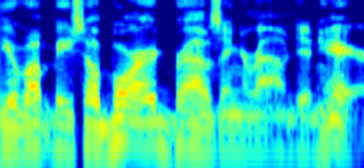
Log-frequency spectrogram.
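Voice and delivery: flat, weary, cold, unsympathetic low monotone. Reading a character's reply to the narrator, in a cold, tired monotone. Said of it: "In that monotonous voice".

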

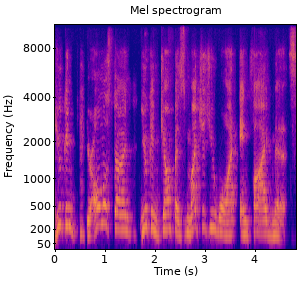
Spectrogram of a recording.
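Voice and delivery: put-on irritated voice. Retelling what an annoyed tester told a child: imitating an annoyed tester. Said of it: "her voice changes".

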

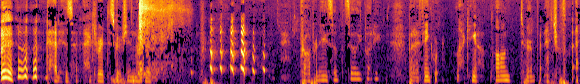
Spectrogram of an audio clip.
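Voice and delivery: soft, hushed close-mic radio voice. Hosts doing a comedy bit, speaking quietly right up close to the microphone. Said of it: "people talking quietly into a microphone, like really up close".

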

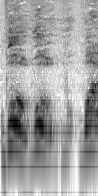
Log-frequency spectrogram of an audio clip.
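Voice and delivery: mock-confused, acted puzzled tone. Retelling how a guy who just woke up reacted, imitating someone acting confused. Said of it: "he's like acting all confused".

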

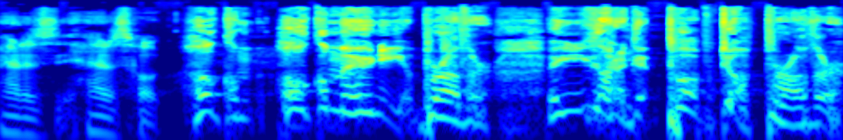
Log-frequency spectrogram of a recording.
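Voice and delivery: rough wrestler-style voice. Showing how a Hulk Hogan impression should go, gruff Hulk Hogan impression. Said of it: "he's a gruff man".

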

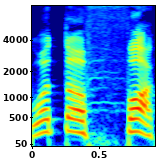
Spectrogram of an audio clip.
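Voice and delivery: high, loud, slow, outraged shout. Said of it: "was like".

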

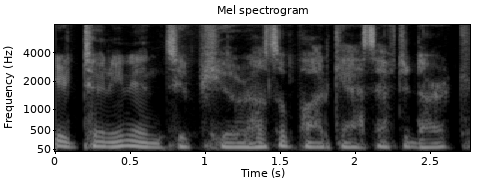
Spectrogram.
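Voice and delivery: very low late-night FM radio DJ voice. Reading a negotiation book's chapter two, the host demonstrates the late-night FM DJ voice. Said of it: "the late night FM DJ voice".

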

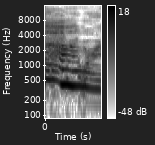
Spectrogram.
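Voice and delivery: very high-pitched, laughing, reassuring tone. Retelling her reply when he tried explaining it away, imitating her laughing. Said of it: "she's laughing".

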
